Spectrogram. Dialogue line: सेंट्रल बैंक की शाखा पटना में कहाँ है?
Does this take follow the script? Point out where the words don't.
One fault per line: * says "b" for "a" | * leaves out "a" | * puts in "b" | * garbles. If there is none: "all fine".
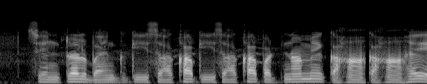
* puts in "की शाखा"
* puts in "कहाँ"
